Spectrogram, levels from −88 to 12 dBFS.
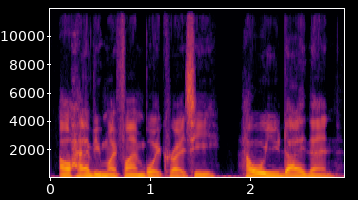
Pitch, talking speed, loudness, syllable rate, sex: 120 Hz, 265 wpm, -15 LUFS, 5.1 syllables/s, male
